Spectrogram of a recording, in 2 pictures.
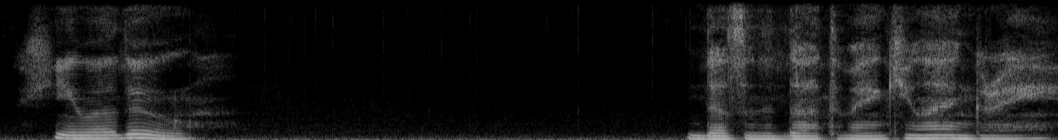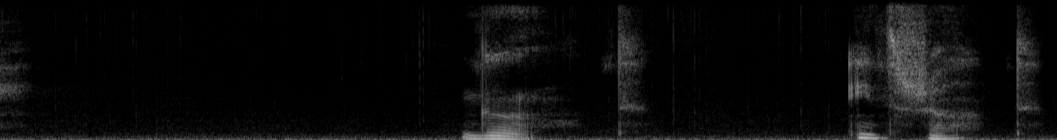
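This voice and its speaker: A woman playing an imperious, seductive evil queen in an ASMR roleplay, menacing yet motherly, with a deliberate, dominant delivery that often drops into whispers. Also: fairly low pitch.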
